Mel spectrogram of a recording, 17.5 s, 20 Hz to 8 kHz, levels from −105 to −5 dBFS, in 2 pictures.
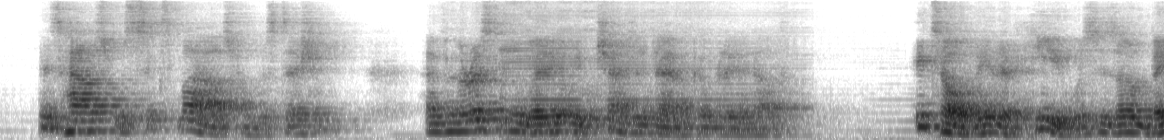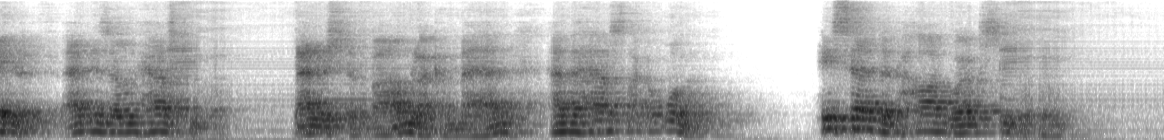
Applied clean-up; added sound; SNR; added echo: neural separator model SepFormer DNS4.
